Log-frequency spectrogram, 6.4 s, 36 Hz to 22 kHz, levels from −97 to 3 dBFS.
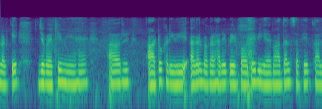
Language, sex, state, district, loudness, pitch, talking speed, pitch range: Hindi, female, Chhattisgarh, Korba, -19 LUFS, 165 Hz, 165 wpm, 155-170 Hz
